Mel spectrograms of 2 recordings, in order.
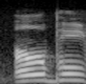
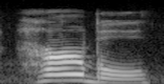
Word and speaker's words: herbal: health, turn everybody to herbal treatment. Now if you're from the UK or Australia, you say herbal, but everybody else in the rest of the world says herbal, okay?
